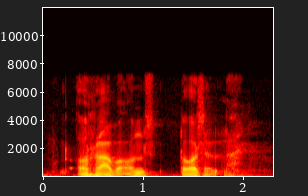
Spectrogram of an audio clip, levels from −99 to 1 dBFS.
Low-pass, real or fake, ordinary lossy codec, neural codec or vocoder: 7.2 kHz; real; none; none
